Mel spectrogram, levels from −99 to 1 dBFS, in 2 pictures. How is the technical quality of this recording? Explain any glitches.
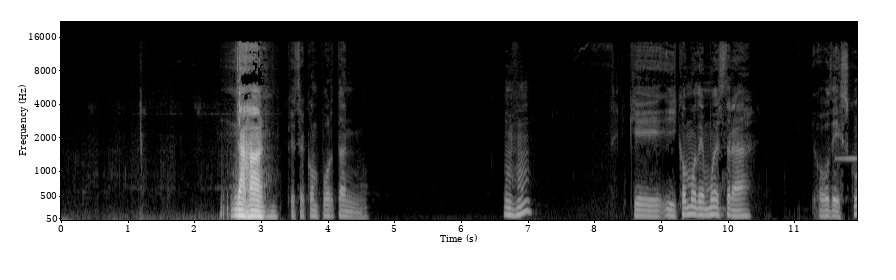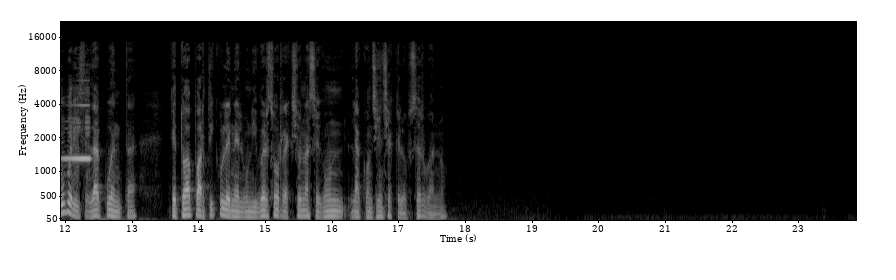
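The speech has two distinct glitches: a stepped level drop and a brief feedback howl.

Zipper noise, 3.07 to 3.51 s: the level falls roughly 20 dB in unsmoothed 1 dB steps, about fifty per second, so each step ticks audibly.

Loudspeaker feedback squeal, 11.60 to 12.44 s: the microphone re-amplifies its own loudspeaker, so a 1.3 kHz tone swells over roughly 0.7 s to about 5 dB above the speech.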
